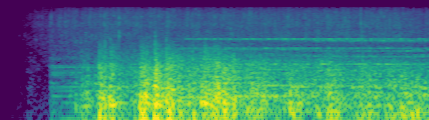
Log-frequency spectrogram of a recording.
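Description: Thunderstorm sound effect: rolling thunder over steady rain, starting about half a second in and loudest in the first two seconds, then rumbling on more evenly.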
